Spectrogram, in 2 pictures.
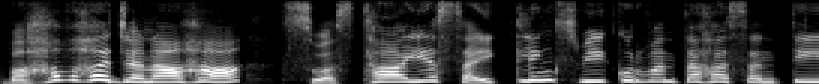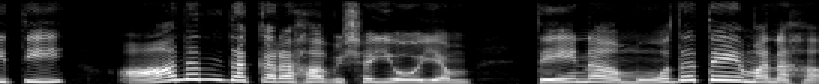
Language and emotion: Sanskrit, happy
